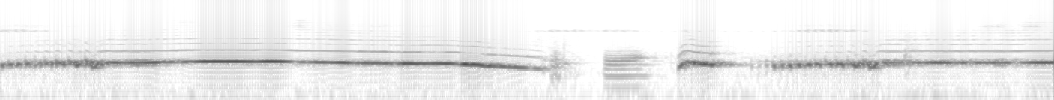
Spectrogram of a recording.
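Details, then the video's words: A puter pelung spotted dove lure recording: sustained mellow cooing slowly falls away, pauses briefly after a rough burst, then resumes as a long level note with a fluttering texture. "PUTER PELUNG NANGIS SAMPAI BATUK | PANCINGAN PUTER PELUNG"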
